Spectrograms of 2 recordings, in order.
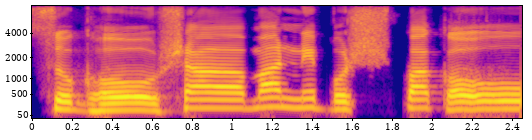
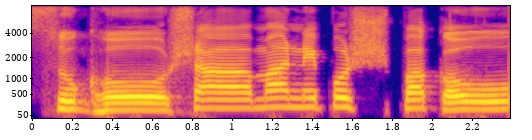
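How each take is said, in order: No difference in how they are said.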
